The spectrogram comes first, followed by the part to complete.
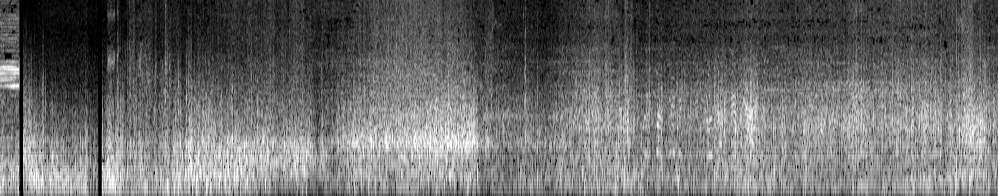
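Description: Wind rushing over the microphone of a camera on a fast-moving vehicle, mixed with road and traffic noise on the highway. It briefly cuts out twice near the start and swells louder for a couple of seconds around the middle.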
